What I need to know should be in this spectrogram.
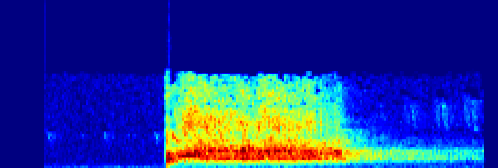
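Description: A marmot lets out a long, loud scream.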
